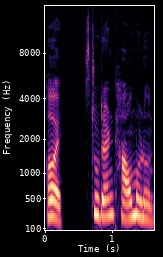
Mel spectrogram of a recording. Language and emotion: Goan Konkani, neutral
